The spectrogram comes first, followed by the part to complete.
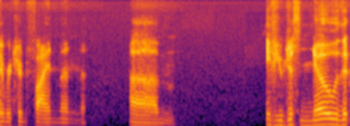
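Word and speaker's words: Feynman: knows that a Richard fine mine is I'm not even sure I'm pronouncing that correctly Fineman his name pronounced Fineman Richard Fineman is you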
